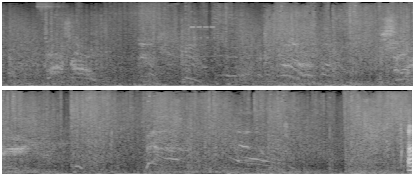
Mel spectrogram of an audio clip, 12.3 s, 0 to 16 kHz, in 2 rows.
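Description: Gunfire in Gears 5 on Xbox Series S, a few sharp shots mixed with mechanical clanks and ratcheting weapon sounds, steady game action throughout with no clear pauses.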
